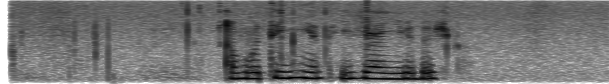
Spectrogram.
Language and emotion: Russian, neutral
